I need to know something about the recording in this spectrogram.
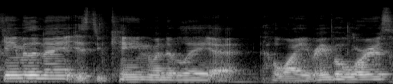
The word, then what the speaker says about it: Duquesne: It's pronounced Duquesne.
